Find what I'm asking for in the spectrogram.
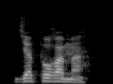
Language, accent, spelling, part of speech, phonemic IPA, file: French, France, diaporama, noun, /dja.pɔ.ʁa.ma/, LL-Q150 (fra)-diaporama.wav
- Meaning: a slideshow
